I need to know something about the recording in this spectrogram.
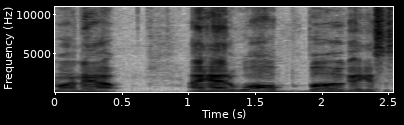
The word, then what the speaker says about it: Boag: I had Wal Boag, I guess that's how you pronounce it, B-O-A-G, Bob Gurr, and on the same show.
